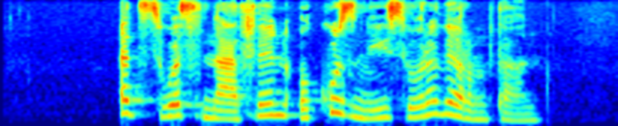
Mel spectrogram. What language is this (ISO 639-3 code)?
kab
